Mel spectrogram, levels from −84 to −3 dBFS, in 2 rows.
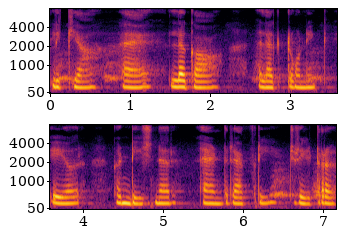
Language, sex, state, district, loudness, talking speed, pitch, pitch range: Punjabi, female, Punjab, Kapurthala, -19 LUFS, 75 wpm, 220 Hz, 215-230 Hz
